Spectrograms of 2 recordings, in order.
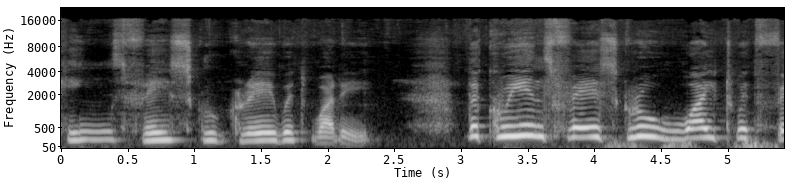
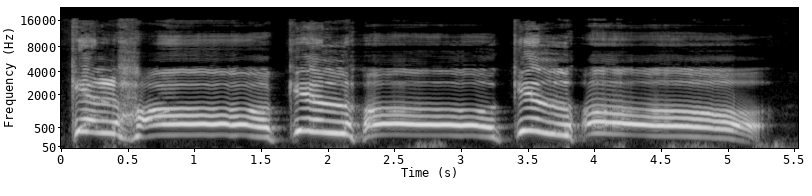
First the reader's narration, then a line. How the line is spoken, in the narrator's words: the angels of the land shouted in one voice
